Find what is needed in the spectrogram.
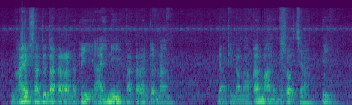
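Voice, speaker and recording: In a Javanese accent, a man talks at a moderate pace with a medium pitch and monotone, flat intonation, while audible room echo surrounds him. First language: Javanese (speaking Indonesian). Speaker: spiritual teacher. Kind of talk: spiritual teaching talk.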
